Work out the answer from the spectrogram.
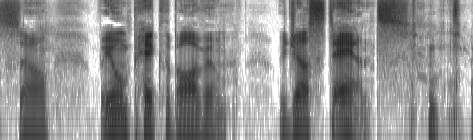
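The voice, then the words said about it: Imitates another person's voice. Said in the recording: “my Nicolas Cage impression, that is still a work in progress”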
